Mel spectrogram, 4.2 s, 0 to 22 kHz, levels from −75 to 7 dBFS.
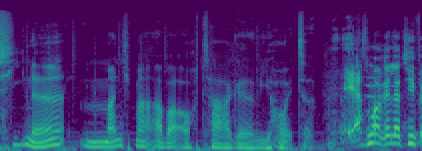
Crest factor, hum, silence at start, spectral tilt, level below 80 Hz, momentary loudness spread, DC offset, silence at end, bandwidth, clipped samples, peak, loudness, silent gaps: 18 dB; none; 0 s; -5 dB/octave; -42 dBFS; 9 LU; under 0.1%; 0 s; 16.5 kHz; under 0.1%; -4 dBFS; -21 LUFS; none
